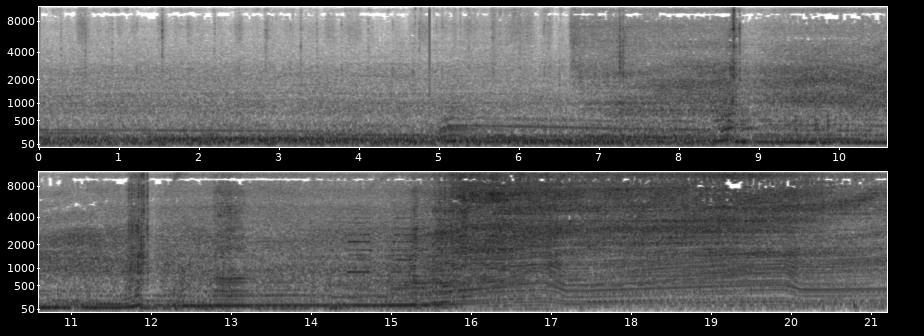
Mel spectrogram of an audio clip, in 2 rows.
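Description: Inside the cabin of a stage-2 tuned BMW M5 F10 Competition, its twin-turbo V8 pulls at full throttle. The pitch climbs steadily and drops sharply at each of several quick upshifts.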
